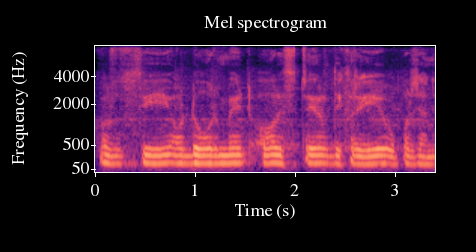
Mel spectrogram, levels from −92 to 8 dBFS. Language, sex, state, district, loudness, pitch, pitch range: Hindi, male, Bihar, Darbhanga, -17 LUFS, 140 Hz, 135-145 Hz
